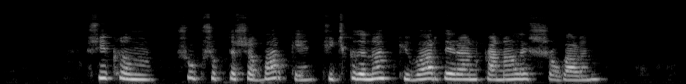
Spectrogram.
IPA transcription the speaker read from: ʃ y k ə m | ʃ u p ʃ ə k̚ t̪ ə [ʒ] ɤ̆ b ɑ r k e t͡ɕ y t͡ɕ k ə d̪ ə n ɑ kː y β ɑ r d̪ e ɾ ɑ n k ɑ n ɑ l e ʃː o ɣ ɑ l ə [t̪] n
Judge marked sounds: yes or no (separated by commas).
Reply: no, no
